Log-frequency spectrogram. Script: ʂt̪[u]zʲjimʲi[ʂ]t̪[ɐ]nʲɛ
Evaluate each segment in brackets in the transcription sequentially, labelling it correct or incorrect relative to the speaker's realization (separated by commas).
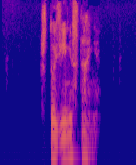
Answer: incorrect, incorrect, incorrect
